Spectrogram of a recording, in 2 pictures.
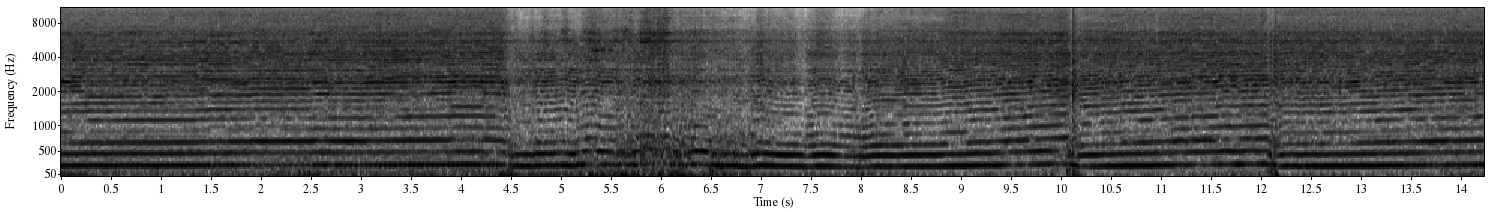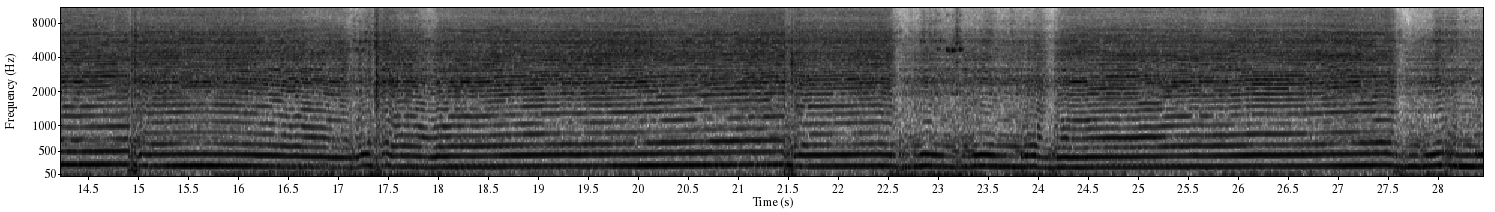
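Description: Competition car's engine heard from inside the cockpit, driven hard: its pitch climbs steadily under acceleration and drops sharply at each gear change, roughly every two to four seconds.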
